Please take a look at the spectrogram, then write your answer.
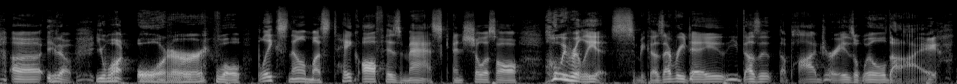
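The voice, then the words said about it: Imitates the Joker character's voice. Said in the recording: “I went Joker mode ... my Joker impression”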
